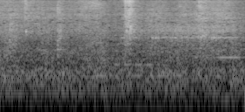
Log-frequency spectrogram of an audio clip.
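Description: Steady noisy din of a telephone circuit-board workshop, with two sharp clicks as a board is handled at the test bench, and a faint high tone coming in about a second in.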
